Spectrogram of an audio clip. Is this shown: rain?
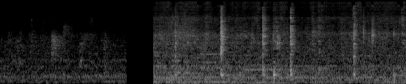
no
